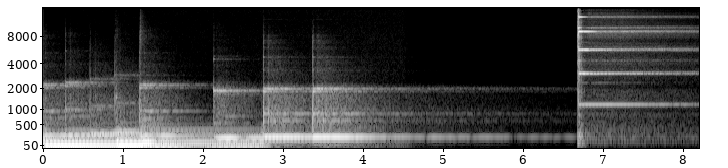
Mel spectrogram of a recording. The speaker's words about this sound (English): Before we go on, can we talk about my bell for a second? I have this bell. I've been trying to figure out what to do with it. I'm hoping you can help me. My bell is a nice bell. It's a hotel desk bell, you know, like a brass dome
